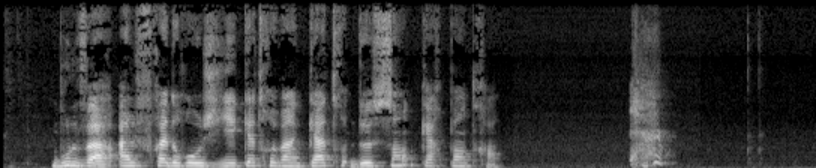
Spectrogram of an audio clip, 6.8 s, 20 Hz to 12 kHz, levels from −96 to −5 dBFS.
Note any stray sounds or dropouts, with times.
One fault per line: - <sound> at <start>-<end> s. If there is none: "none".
- sneeze at 5.2-5.6 s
